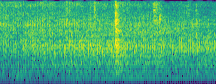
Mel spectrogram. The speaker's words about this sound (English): as a huge truck's passing me by right now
